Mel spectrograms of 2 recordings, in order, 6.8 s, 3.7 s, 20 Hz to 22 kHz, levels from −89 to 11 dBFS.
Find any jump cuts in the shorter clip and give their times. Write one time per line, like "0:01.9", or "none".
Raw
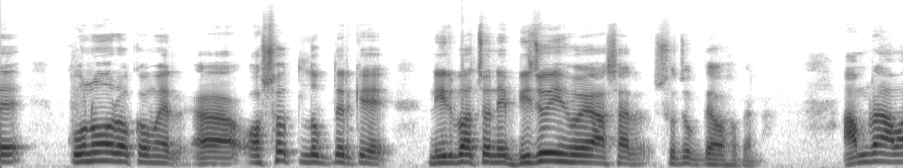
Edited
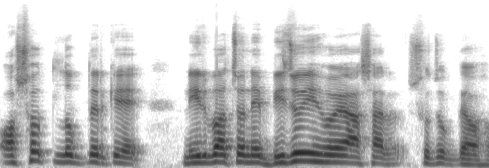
none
